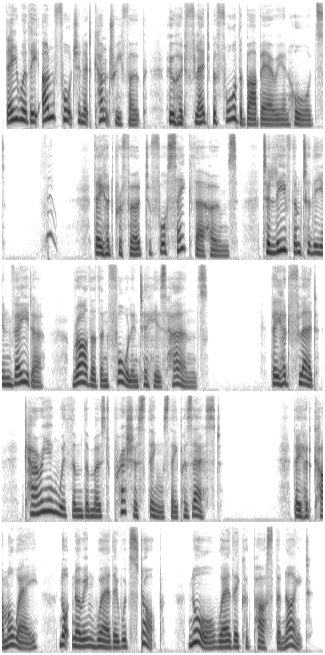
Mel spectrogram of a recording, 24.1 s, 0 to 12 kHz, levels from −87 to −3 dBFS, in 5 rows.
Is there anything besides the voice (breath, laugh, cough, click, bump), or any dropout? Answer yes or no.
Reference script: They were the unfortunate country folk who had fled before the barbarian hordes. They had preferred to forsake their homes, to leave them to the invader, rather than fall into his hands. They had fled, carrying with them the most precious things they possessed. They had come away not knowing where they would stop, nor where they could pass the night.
yes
